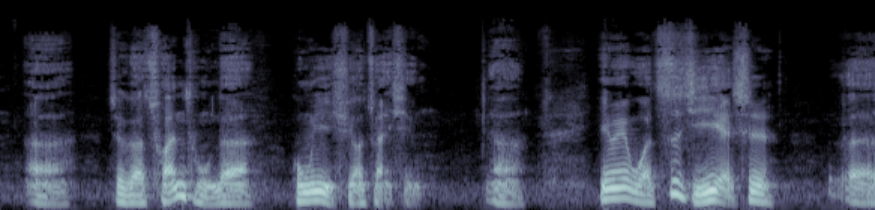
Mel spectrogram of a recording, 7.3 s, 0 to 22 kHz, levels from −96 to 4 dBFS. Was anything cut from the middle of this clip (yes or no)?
no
